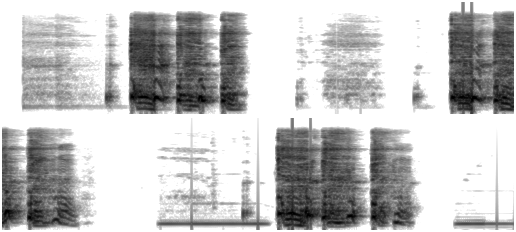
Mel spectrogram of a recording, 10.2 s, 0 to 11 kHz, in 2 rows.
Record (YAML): three_cough_length: 10.2 s
three_cough_amplitude: 29374
three_cough_signal_mean_std_ratio: 0.45
survey_phase: beta (2021-08-13 to 2022-03-07)
age: 18-44
gender: Female
wearing_mask: 'No'
symptom_cough_any: true
symptom_runny_or_blocked_nose: true
symptom_fatigue: true
symptom_onset: 2 days
smoker_status: Never smoked
respiratory_condition_asthma: false
respiratory_condition_other: false
recruitment_source: Test and Trace
submission_delay: 1 day
covid_test_result: Positive
covid_test_method: ePCR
